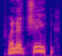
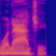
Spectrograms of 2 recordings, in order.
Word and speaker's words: Wenatchee: little place called Wenatchee, which I like to mispronounce on purpose, Wenatchee, but it's Wenatchee.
